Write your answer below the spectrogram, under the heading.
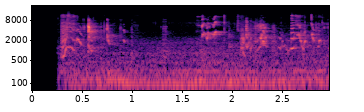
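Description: A budgerigar chatters in a fast, scratchy warble of squeaks and chirps, broken by a few sharper squawks over a steady low hum.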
